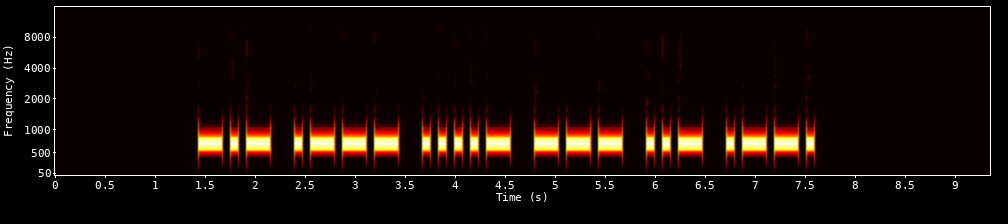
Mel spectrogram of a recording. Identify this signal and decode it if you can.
Morse code, heard as a keyed tone, about 15 wpm, 700 Hz. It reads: KJ4OUP
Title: USA Call Signs - 6 Characters - Repeated 3x - 15wpm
